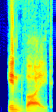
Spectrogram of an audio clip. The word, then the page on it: invite: American English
